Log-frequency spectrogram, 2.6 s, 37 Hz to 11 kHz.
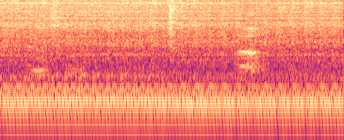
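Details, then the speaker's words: Ford Fiesta ST after rebuild with Direnza tubular manifold and RT330 hybrid turbo, first start on a cold night: even, slightly fast idle with a steady hum and no ticks, knocks or stumbles, engine light on; sounds healthy. "Hey! He's running fast. He's got an engine light. Huh? Got an engine light."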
